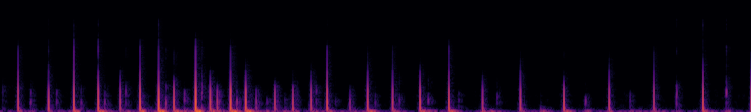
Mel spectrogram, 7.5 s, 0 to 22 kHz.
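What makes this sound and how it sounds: A small plastic pick pokes and scratches a thin, solid, flat wooden paddle stick shaped like a spatula. About 29 short, dry, crisp taps and ticks come in an uneven rhythm, each with a low woody knock and a bright click on top. Each one dies away almost at once.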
